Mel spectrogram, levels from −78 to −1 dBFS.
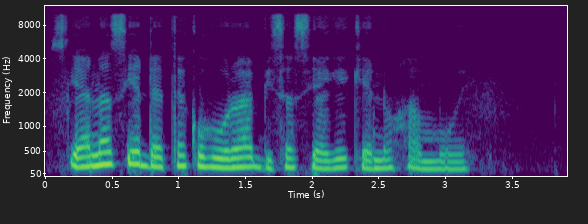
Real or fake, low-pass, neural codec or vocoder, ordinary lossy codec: fake; 9.9 kHz; vocoder, 22.05 kHz, 80 mel bands, WaveNeXt; none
